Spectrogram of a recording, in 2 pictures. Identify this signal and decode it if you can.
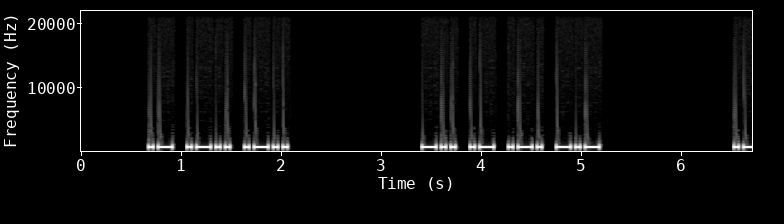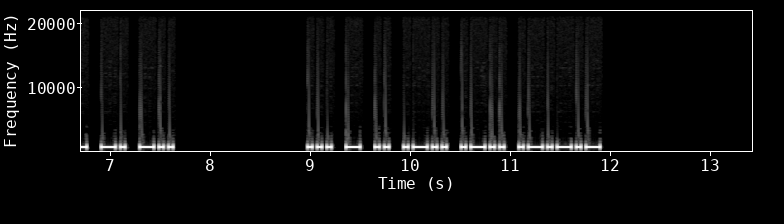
Morse code, heard as a keyed tone, about 25 wpm, 700 Hz. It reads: ALL DARK AND STILL.
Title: 4x Word-Spacing - Sentences from Top 500 Words - 25wpm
